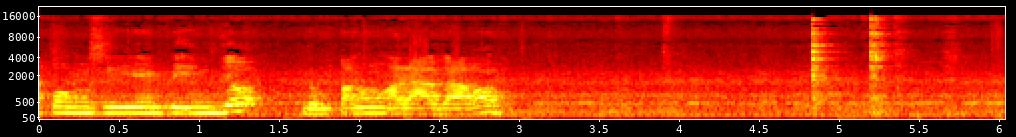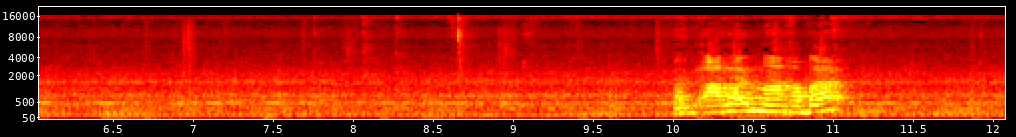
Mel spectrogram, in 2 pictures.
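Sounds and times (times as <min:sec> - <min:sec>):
steady background hum: 0:00.0 - 0:12.0
spoon and plates clinking: 0:04.8 - 0:05.5.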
